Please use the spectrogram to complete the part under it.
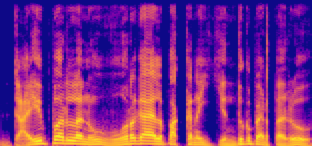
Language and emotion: Telugu, disgusted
